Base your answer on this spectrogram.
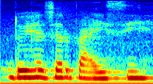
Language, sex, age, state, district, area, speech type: Odia, female, 45-60, Odisha, Nayagarh, rural, spontaneous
